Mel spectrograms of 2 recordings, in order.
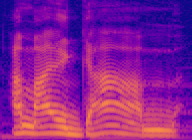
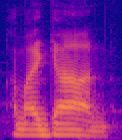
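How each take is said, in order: First: The word ends with a clear m sound. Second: The word does not end with an m sound. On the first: The speaker calls it right. "So with an M at the end, like mouse" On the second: The speaker calls it wrong. "many people say Amalgam, ... but it's wrong"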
